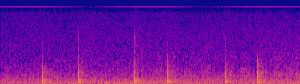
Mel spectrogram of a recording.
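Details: Teaching recording on respiratory examination: dull percussion note.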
